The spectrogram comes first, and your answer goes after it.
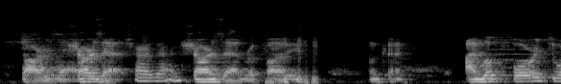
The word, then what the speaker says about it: Shahrzad Rafati: Shahrzad Rafati.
